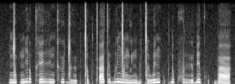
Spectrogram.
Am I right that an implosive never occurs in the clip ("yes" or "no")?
no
